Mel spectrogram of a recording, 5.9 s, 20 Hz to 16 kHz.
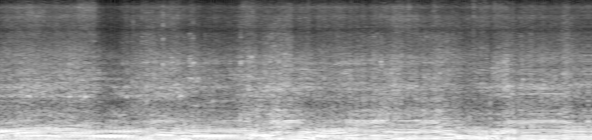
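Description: A Can-Am Outlander XMR700 ATV on 32-inch Aztec tires drives over fire berms, its engine droning loud and close, steady throughout, with suspension clatter and scraping mixed in.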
